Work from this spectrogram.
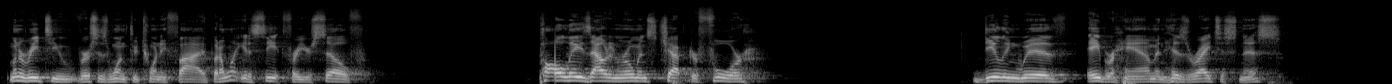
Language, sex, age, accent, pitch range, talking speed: English, male, 50-69, American, 130-195 Hz, 140 wpm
